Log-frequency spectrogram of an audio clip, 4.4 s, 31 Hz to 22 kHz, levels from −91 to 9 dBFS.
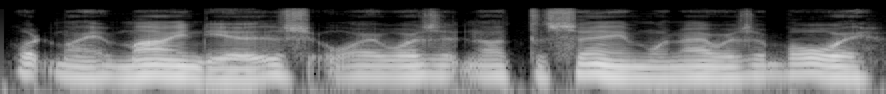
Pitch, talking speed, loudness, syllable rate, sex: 110 Hz, 205 wpm, -15 LUFS, 3.8 syllables/s, male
